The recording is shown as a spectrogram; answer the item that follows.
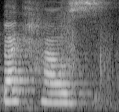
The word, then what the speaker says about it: Backhaus: Alors, my friends call it back house. That's kind of a English pronunciation, I would say. But that looks German to me. Backhaus, maybe this is a fun too.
